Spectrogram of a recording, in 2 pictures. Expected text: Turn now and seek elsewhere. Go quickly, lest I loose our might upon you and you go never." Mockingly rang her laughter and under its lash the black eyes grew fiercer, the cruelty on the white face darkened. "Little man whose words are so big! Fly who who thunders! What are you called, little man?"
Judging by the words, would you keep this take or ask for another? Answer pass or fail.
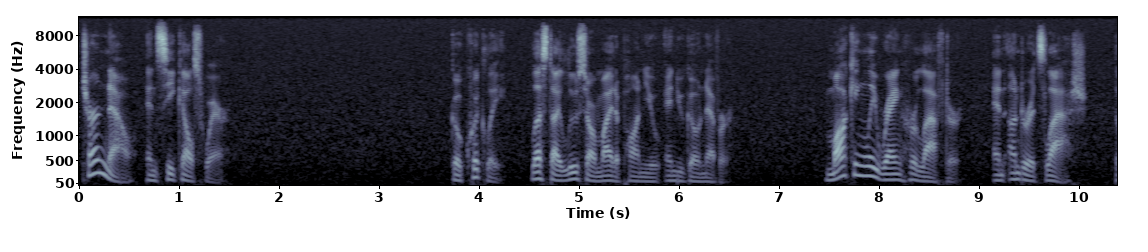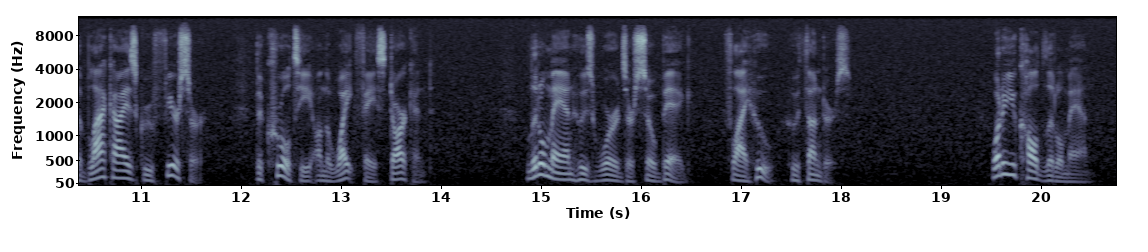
pass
